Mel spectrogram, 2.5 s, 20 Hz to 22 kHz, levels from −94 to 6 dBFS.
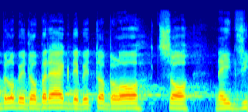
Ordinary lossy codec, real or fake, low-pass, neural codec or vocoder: Opus, 32 kbps; fake; 14.4 kHz; vocoder, 44.1 kHz, 128 mel bands every 512 samples, BigVGAN v2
